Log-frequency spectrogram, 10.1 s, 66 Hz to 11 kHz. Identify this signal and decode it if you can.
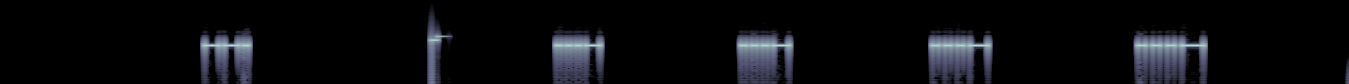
Morse code, heard as a keyed tone, about 32 wpm, spaced as for 7 wpm, 700 Hz. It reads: G VVVV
